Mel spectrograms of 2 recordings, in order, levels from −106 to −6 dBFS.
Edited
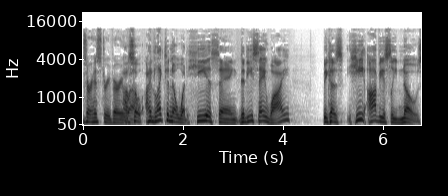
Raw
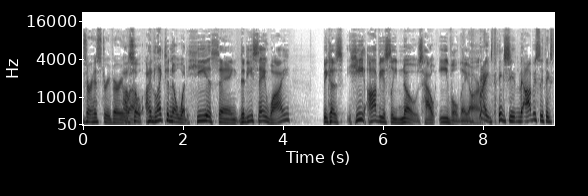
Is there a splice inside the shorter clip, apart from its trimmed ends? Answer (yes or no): no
